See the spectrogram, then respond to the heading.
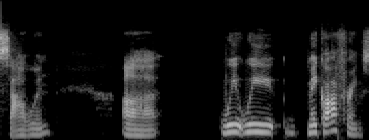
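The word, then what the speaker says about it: Samhain: Um, you might see it spelled phonetically as Sam Hayne, but it's pronounced sawin.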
